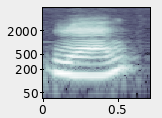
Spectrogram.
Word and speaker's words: 袁: In traditional Chinese, the character 袁 is used as the sound brick, pronounced yuán, while simplified Chinese uses 元 instead.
